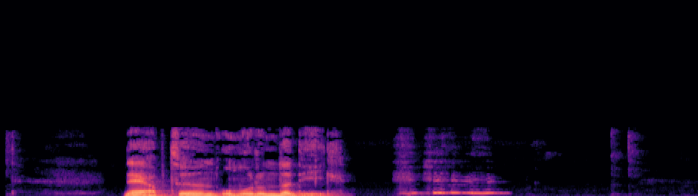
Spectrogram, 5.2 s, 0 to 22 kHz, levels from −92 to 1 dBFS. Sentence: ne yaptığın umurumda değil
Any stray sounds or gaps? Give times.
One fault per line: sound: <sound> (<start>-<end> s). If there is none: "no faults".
sound: laugh (2.9-3.8 s)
